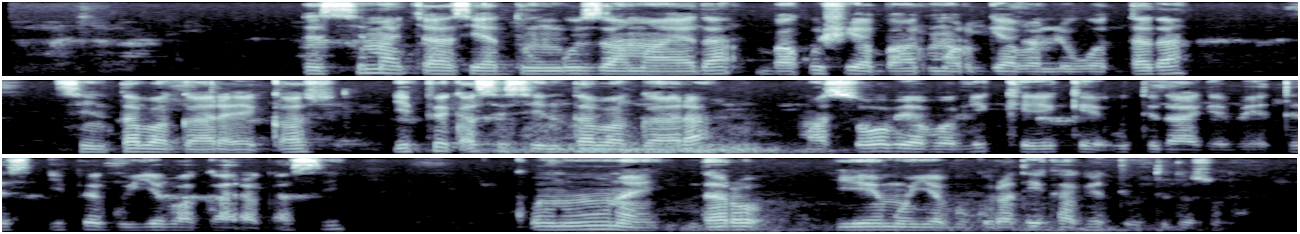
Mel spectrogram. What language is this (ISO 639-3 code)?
wal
